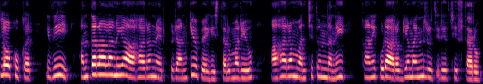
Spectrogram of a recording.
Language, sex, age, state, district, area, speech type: Telugu, female, 18-30, Telangana, Nalgonda, urban, spontaneous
